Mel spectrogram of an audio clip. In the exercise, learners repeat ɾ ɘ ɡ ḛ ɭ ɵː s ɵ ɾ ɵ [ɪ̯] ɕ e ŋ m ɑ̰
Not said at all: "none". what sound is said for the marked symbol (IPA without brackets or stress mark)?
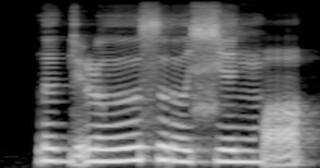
ə̯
